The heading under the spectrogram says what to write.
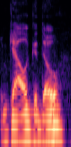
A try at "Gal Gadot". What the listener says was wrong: I think you pronounce the T, though. I think it's Gal Gadot. Gadot?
